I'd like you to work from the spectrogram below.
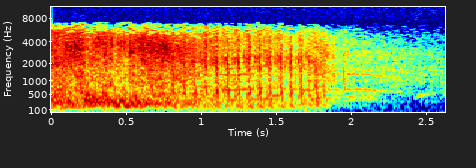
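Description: A firing squad's gunfire in a radio drama erupts as a rapid, rattling volley of shots, loud at first, then thinning into scattered reports and fading out within a couple of seconds.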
